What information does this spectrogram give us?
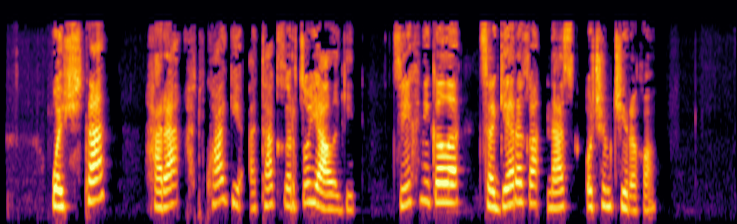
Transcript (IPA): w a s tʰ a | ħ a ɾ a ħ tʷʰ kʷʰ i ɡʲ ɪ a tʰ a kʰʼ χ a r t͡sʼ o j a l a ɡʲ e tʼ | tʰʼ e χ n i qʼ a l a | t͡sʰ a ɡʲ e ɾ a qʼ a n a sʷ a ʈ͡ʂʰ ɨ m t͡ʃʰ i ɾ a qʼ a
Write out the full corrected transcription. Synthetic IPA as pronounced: w a ʃ tʰ a | ħ a ɾ a ħ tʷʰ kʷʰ a ɡʲ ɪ a tʰ a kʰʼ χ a r t͡sʼ o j a l a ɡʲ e tʼ | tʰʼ e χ n i kʼ a l a | t͡sʰ a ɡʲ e ɾ a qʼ a n a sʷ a ʈ͡ʂʰ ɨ m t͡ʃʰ i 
